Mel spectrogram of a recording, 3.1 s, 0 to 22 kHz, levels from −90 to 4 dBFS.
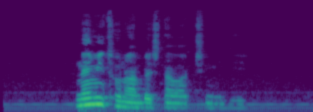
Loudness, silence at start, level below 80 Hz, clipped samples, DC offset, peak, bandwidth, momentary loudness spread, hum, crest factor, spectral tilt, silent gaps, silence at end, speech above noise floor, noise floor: -33 LUFS; 0.75 s; -66 dBFS; under 0.1%; under 0.1%; -16 dBFS; 13.5 kHz; 22 LU; 50 Hz at -55 dBFS; 20 dB; -6.5 dB/octave; none; 0.7 s; 31 dB; -63 dBFS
